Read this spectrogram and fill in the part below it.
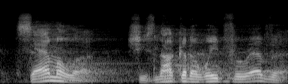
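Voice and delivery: put-on Brooklyn accent on every word. Retelling what Anne told Sam about proposing: Anne's Brooklyn accent. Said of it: "with that Brooklyn accent".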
